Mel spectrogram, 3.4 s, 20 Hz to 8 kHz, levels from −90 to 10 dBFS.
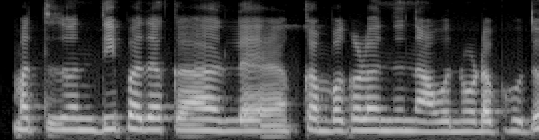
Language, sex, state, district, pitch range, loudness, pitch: Kannada, female, Karnataka, Bangalore, 205-245 Hz, -16 LUFS, 225 Hz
